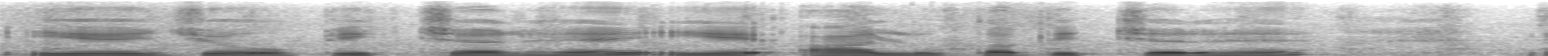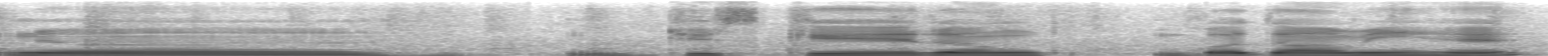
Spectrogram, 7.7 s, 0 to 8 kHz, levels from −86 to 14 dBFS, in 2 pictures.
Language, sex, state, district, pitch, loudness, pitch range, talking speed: Hindi, female, Uttar Pradesh, Jalaun, 180 Hz, -18 LUFS, 170-190 Hz, 110 wpm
